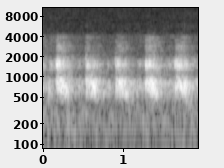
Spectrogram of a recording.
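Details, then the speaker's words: Fetal heartbeat heard through a monitor; rapid, regular whooshing pulses at about 160 per minute. "you might be able to hear the heartbeat a bit better now"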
